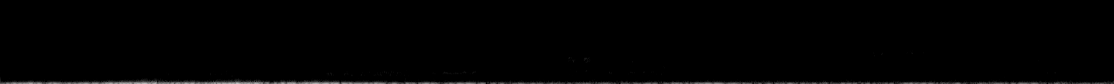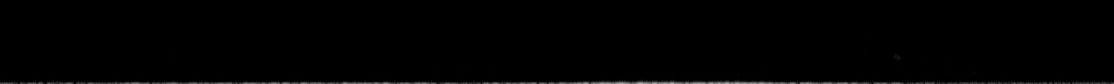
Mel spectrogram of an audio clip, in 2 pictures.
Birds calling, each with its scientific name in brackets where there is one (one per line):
Hawaiian Petrel (Pterodroma sandwichensis)
Band-rumped Storm-Petrel (Hydrobates castro)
